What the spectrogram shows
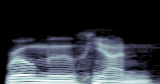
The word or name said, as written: Roh Moo Hyun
